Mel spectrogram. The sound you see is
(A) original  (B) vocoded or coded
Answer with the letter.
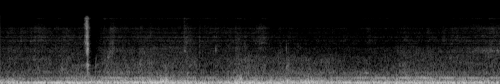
B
